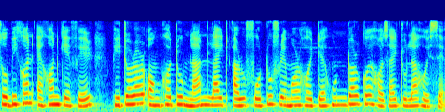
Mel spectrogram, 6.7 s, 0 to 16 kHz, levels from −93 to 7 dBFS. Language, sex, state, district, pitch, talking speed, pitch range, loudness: Assamese, female, Assam, Kamrup Metropolitan, 235 Hz, 125 wpm, 220-260 Hz, -15 LUFS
